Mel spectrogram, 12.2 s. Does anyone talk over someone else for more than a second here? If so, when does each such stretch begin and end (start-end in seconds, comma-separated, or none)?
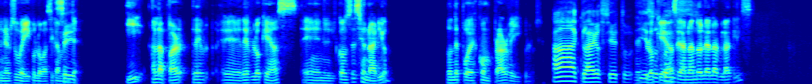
8.7-10.1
